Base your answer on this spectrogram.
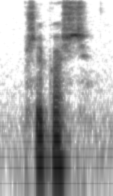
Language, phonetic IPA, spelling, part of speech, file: Polish, [ˈpʃɨpaɕt͡ɕ], przypaść, verb, LL-Q809 (pol)-przypaść.wav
